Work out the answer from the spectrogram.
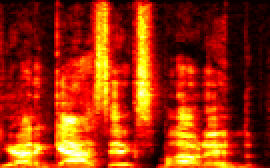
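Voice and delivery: high-pitched mock exclamation; mock alarmed explanation. Voicing an imagined report of an explosion, mock alarm. Imagined excuse after a blowup.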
